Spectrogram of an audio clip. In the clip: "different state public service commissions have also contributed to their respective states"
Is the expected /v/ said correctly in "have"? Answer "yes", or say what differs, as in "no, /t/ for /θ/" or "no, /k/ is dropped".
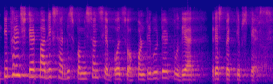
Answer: no, /b/ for /v/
